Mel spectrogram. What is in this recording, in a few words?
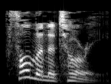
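"fulminatory", British English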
